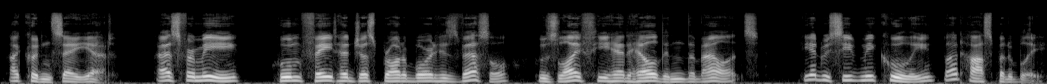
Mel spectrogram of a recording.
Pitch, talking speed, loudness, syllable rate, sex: 150 Hz, 170 wpm, -17 LUFS, 4.7 syllables/s, male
